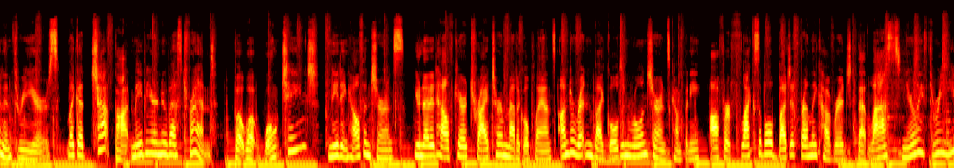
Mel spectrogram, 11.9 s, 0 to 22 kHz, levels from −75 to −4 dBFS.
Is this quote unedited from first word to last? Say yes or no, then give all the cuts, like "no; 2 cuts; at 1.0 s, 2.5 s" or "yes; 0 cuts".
yes; 0 cuts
